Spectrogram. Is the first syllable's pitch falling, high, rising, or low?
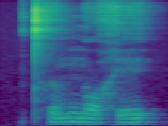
rising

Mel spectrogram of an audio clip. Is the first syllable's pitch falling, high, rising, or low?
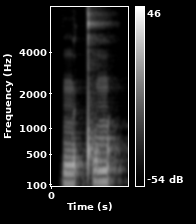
low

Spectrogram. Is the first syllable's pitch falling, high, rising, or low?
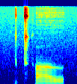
low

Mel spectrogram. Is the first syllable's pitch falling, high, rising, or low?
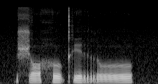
low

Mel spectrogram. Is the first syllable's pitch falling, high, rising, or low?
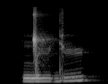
low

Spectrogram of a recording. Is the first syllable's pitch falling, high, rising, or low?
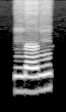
rising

